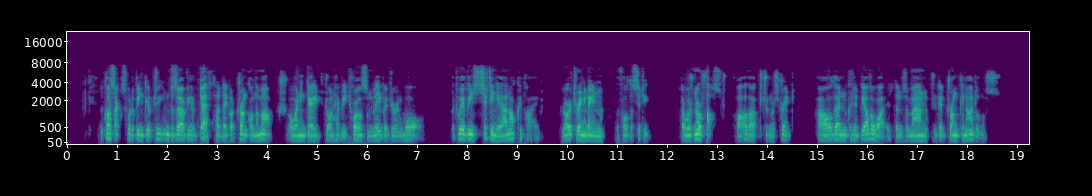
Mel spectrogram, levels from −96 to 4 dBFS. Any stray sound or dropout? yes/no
no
